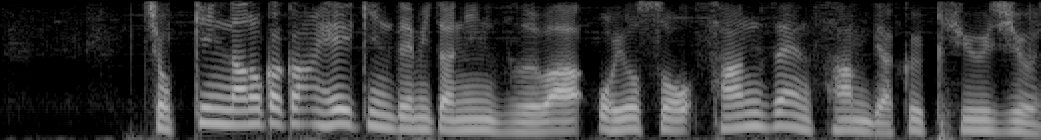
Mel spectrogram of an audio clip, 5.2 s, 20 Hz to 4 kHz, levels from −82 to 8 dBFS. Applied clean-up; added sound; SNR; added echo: neural separator model SepFormer WHAM!.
